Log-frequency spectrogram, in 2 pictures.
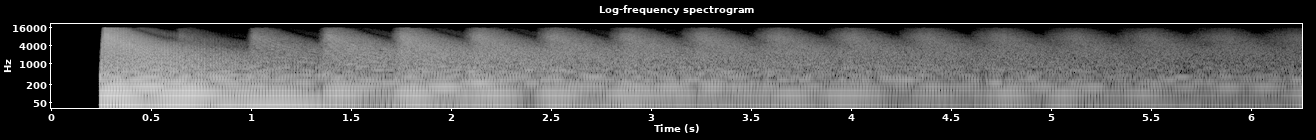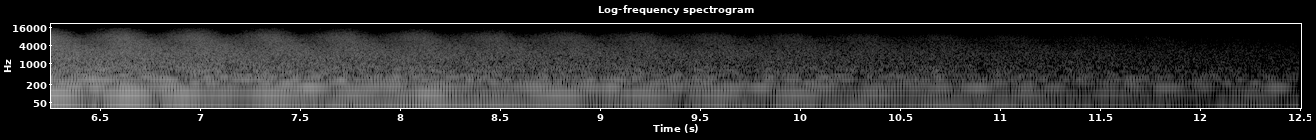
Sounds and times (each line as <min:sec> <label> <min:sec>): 0:00.2 gong-like synth energy hit followed by an echoing pulse 0:09.0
